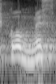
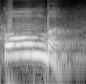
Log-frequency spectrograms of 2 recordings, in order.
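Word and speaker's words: comb: सो कोम, नॉट कोम्ब, ब नहीं आएगा, बी नहीं आएगा।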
